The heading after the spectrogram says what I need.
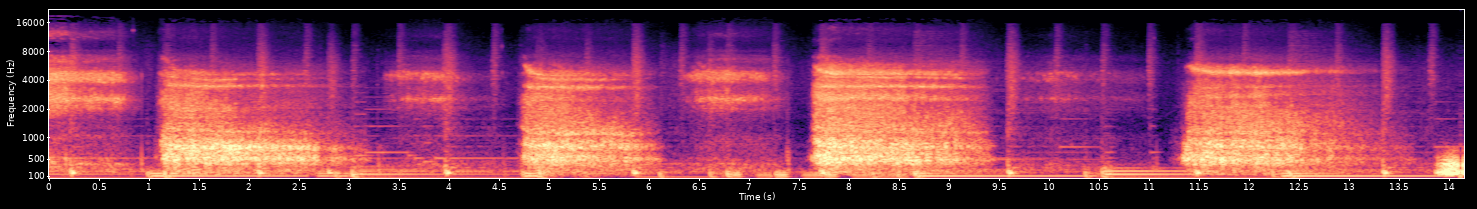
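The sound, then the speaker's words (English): Slow, deliberate breathing in a breathing exercise uses short in-breaths and longer out-breaths, counting in for three and out for five. Four loud, airy breath sounds are separated by pauses, over low sustained tones that step between pitches. “And notice that it's those longer out breaths. So in for three, out for five.”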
